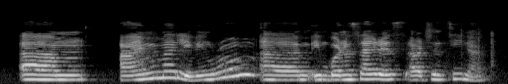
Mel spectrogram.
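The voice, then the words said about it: Voice affected by a cold. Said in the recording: “Sorry about my voice. I'm having a bit of a cold”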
